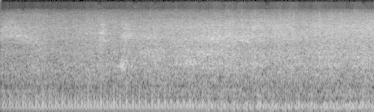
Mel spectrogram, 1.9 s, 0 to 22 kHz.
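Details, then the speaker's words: 2nd-gen Mitsubishi Eclipse, crashed around Christmas, just restarted after repairs with an exhaust leak present: a short strong rev with a smooth even exhaust note and no knocks or misses. The engine sounds good. "yeah we're pushing about 600 horsepower just cool it sounds good yes"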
